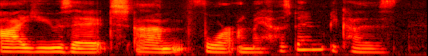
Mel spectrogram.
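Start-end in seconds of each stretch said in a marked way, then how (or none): 1.9-4.0 quiet hushed whisper. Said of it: "he's home, so I'm gonna whisper".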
